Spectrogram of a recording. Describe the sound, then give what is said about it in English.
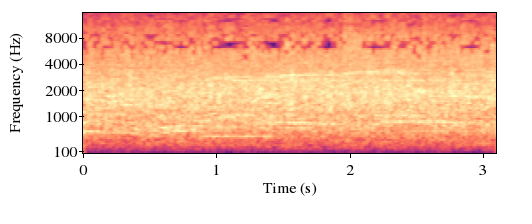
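Steady, dense applause from a large audience cheering on money coming in from the bipartisan infrastructure law, loud and unbroken, with a bright clatter of many hands and a faint undercurrent of cheering voices. “And by the way, I noticed some of you strongly voted against it, or they're cheering on that money coming in.”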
